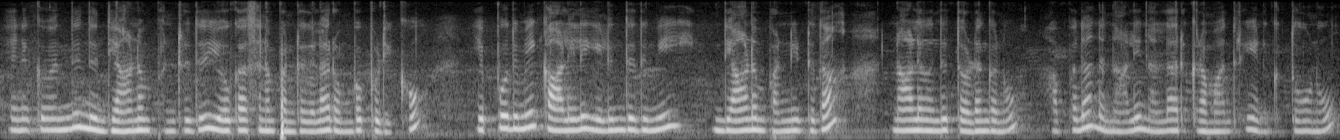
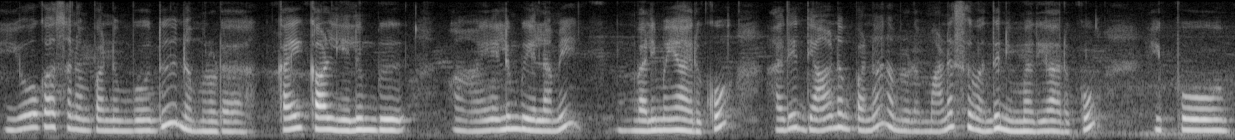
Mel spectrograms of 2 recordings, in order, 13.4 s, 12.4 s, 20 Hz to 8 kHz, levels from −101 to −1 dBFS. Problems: background sounds at intervals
